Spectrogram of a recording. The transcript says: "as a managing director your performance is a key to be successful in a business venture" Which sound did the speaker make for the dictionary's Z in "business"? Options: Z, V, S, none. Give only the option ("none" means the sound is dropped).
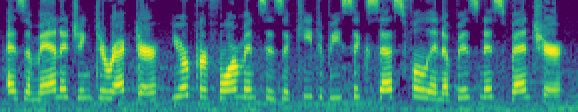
Z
